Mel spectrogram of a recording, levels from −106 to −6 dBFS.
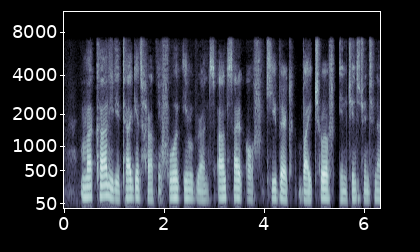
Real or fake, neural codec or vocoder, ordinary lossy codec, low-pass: fake; codec, 16 kHz, 1.1 kbps, Voila-Tokenizer; none; 7.2 kHz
